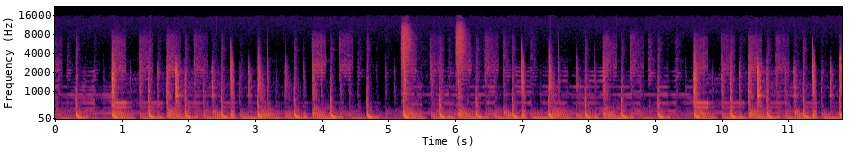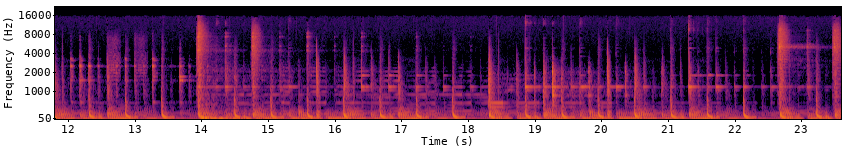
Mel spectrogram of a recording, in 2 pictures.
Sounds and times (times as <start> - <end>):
Rhythm and blues: 0.0 - 23.6.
